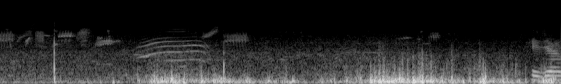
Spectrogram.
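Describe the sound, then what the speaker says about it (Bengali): Gusty pre-rain wind on a high village hilltop buffeting the microphone in low rumbling bursts, rising and falling twice, with faint birdsong and a brief voice in the background. "বাতাস"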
